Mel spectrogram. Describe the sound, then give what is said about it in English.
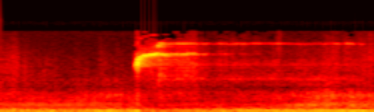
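A petty officer's shrill pipe call comes over a ship's loudspeaker. A high whistle slides upward and then holds a thin, steady tone for about two seconds above a constant low rumble. “The petty officer beside the loudspeaker hanging on the bulkhead switched on and piped shrilly. The sound of his call audible in every part of the ship.”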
